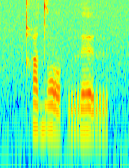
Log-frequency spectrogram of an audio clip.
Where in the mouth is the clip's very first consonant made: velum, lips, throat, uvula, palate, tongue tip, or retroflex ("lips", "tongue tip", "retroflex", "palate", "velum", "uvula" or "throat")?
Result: uvula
